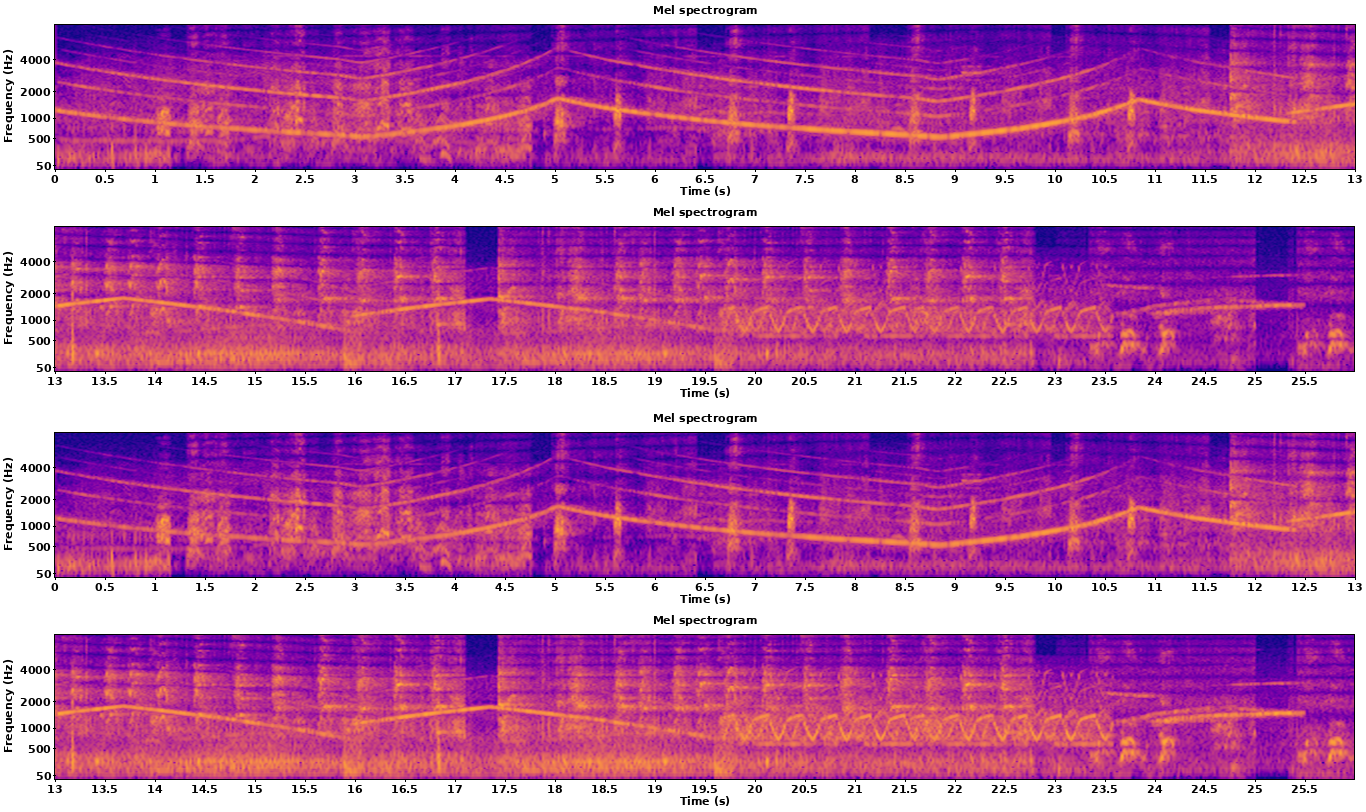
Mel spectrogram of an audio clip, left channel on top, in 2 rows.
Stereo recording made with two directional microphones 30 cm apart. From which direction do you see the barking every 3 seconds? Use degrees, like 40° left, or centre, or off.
20° right, 10° right, centre, centre, 10° right, 20° right, 30° right, 30° right, 30° right.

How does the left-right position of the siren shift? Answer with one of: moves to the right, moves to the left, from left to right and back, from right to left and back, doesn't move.
moves to the right.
